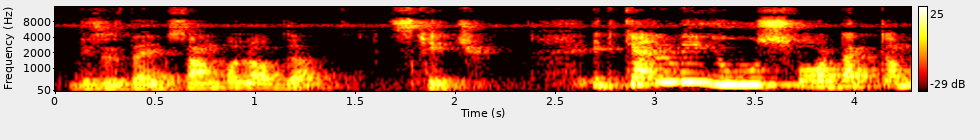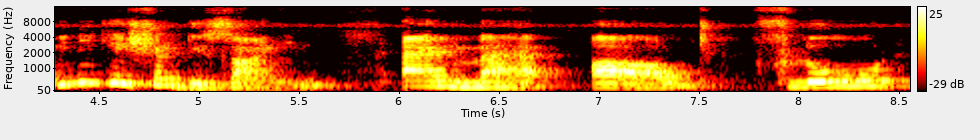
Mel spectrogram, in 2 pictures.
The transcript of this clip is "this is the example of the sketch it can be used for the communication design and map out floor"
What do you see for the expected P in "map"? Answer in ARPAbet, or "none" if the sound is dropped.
P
